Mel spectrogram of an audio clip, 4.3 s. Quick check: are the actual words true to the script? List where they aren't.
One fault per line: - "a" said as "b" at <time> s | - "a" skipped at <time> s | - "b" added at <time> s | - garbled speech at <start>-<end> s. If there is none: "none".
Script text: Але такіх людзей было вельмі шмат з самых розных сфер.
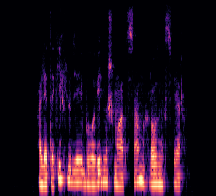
none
